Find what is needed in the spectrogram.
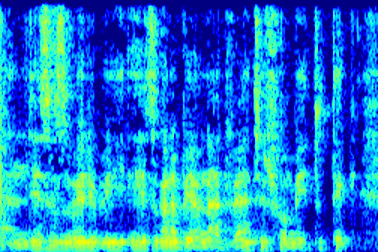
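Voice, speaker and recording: A man speaks at a moderate pace in a fairly low pitch. His delivery is somewhat breathy. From West Africa (Guinea, Senegal) and Belgium. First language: Susu / French. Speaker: dance artist. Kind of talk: interview monologue. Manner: halting, many fillers.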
